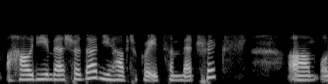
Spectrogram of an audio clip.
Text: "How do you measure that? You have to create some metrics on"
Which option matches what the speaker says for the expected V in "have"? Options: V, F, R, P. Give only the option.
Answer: F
